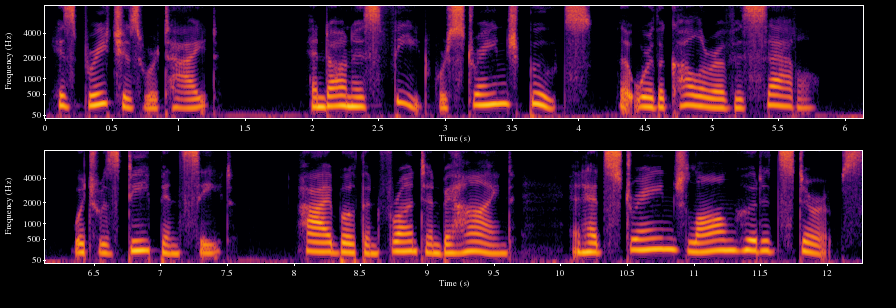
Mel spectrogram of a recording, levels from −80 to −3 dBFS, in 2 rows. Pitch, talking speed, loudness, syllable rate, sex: 210 Hz, 170 wpm, -22 LUFS, 4.6 syllables/s, female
